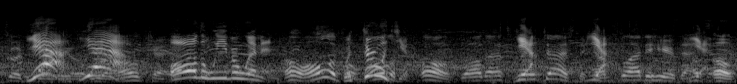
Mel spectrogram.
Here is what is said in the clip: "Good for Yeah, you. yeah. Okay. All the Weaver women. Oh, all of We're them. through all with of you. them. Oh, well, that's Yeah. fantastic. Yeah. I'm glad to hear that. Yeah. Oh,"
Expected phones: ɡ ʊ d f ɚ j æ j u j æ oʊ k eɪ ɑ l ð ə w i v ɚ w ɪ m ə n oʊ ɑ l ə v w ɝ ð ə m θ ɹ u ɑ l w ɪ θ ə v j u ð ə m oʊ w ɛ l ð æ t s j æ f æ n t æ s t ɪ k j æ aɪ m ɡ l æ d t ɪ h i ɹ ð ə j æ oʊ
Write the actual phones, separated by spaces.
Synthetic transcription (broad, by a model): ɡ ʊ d j æ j j æ oʊ k eɪ ɑ l ð ə w i v ɚ w ɪ m ə n oʊ ɑ l ə v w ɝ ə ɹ θ ɹ u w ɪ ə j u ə oʊ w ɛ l ð æ t s j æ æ n t æ s t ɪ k j æ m ɡ l æ d t ɪ h i ɹ ð ə j æ oʊ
